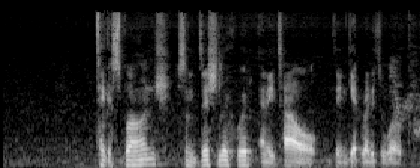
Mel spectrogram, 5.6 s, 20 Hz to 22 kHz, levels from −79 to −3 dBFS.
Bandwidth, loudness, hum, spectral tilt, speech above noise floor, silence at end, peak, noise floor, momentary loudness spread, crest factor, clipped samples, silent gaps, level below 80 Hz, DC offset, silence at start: 17 kHz; -20 LUFS; none; -4.5 dB/octave; 34 dB; 0 s; -2 dBFS; -53 dBFS; 10 LU; 18 dB; under 0.1%; none; -52 dBFS; under 0.1%; 1.25 s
